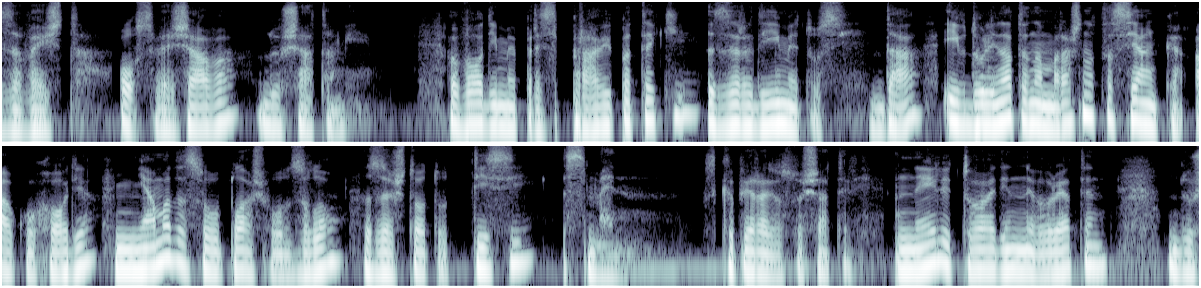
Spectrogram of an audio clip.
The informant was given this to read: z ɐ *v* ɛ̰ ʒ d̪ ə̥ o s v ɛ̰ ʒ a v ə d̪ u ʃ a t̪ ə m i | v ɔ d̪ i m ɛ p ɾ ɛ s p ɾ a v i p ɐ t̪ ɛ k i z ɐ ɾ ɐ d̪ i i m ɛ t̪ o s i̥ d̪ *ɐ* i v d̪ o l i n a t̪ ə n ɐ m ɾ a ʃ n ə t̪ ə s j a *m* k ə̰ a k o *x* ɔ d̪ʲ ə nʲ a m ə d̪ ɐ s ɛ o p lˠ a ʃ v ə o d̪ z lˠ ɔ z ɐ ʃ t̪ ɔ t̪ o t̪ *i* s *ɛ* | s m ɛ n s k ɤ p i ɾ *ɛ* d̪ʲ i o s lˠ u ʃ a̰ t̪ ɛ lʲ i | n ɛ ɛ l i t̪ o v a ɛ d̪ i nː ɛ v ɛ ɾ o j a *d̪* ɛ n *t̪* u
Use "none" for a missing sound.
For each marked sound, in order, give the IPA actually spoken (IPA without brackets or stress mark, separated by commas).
v, a, ŋ, x, i, i, a, t̪, d̪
